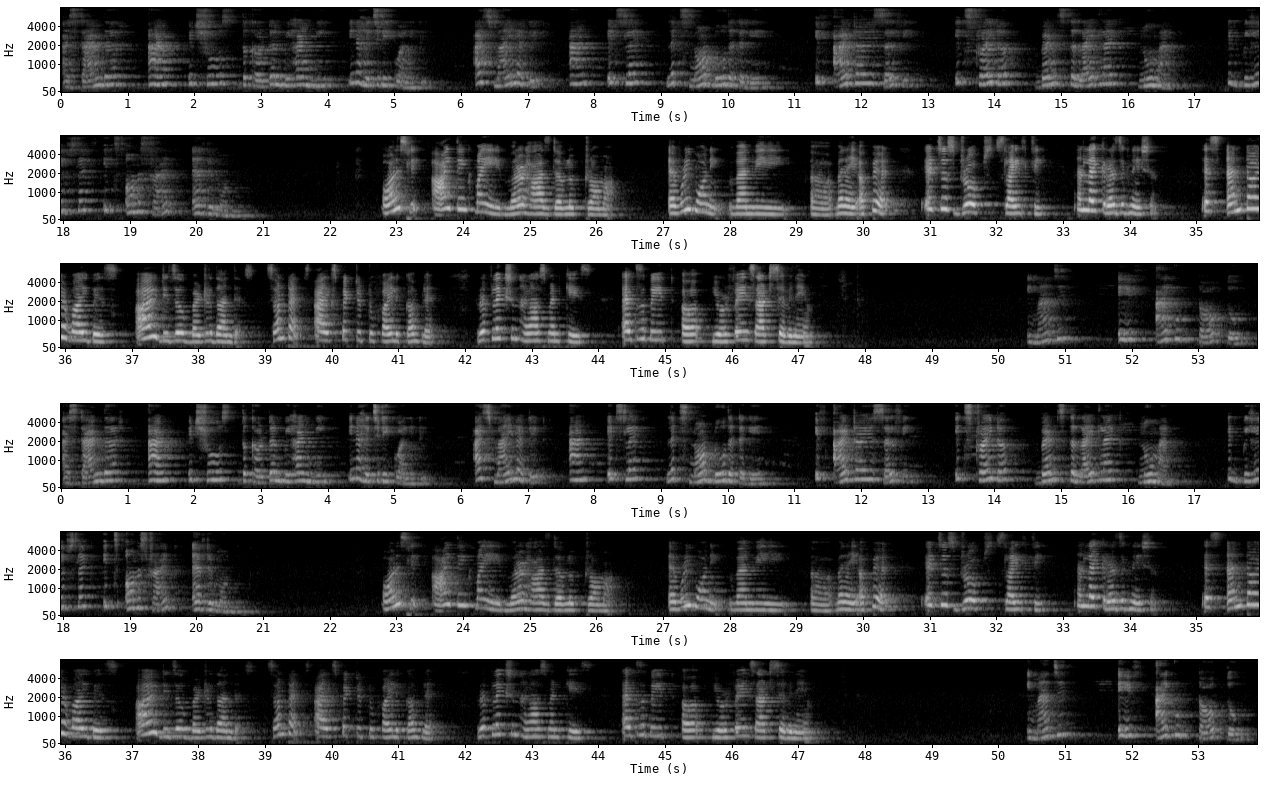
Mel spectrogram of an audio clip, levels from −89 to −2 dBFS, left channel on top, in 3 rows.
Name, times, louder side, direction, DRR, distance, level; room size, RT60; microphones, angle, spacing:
voice 1, 0.0-0.9 1.3-1.6 1.9-4.0 4.3-5.5 6.2-7.2 7.6-7.9 8.2-8.7 9.1-10.6 11.3-12.8 13.4-14.2 14.6-16.6 17.5-19.6 19.9-20.8 50.4-51.1 51.8-53.7, right 3 dB, 50° right, 3 dB, 1.5 m, -41 dB
voice 2, 22.8-26.3 27.1-28.9 29.2-30.4 30.9-32.7 33.2-34.4 35.1-36.7 37.1-38.6 39.1-41.5 42.2-43.8 44.3-47.2, left 5 dB, 70° left, 14 dB, 0.5 m, -31 dB
15.5 x 7.5 x 5.6 m, 0.98 s
head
